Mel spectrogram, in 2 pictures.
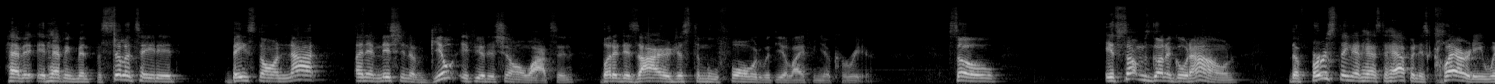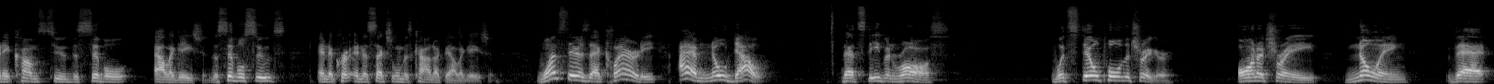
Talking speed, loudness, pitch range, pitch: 170 wpm, -23 LUFS, 115-165 Hz, 140 Hz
